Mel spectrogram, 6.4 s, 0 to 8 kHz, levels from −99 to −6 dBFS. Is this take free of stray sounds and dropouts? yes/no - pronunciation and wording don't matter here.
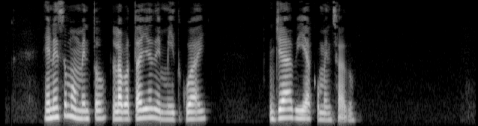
yes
